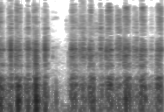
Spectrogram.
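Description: A quarter scraping the coating off a paper lottery scratch-off ticket in rapid back-and-forth strokes, with a brief pause a little under a second in.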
